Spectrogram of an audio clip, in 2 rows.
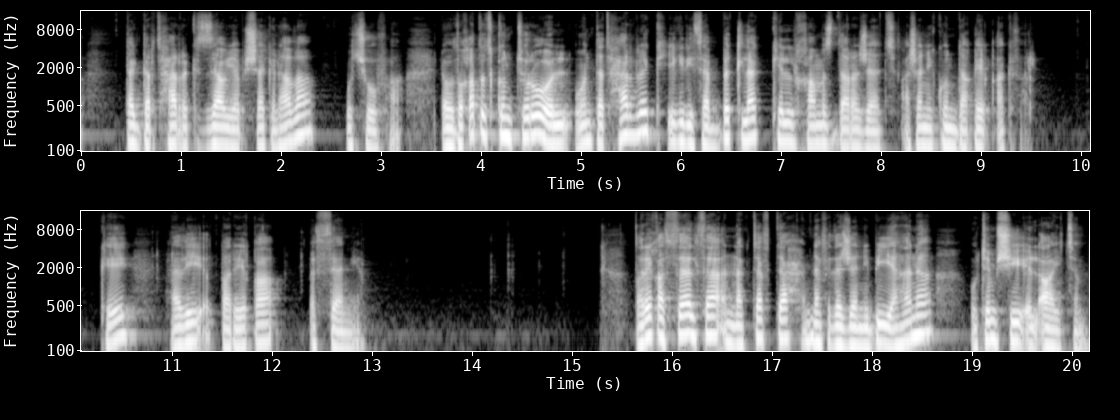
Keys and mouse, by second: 0.3-9.8 drag, 10.7 ctrl+z, 11.3 middle drag, 12.0 ctrl+z, 12.4 ctrl+z, 14.6 ctrl+shift+z, 15.1 middle click, 17.1 click.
